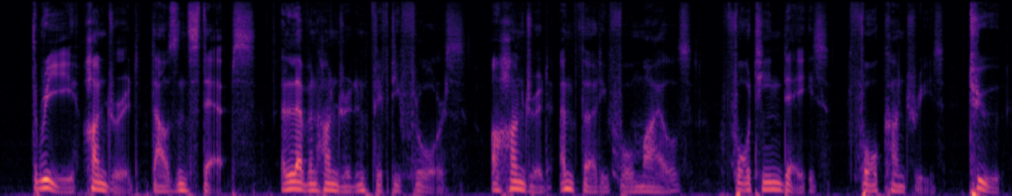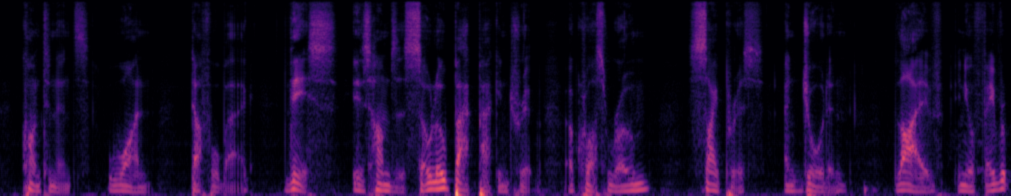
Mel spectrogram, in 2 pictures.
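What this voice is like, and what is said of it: Dramatic cinematic trailer narrator voice. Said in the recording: “I'm trying to do the voice ... do the cinematic voice”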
